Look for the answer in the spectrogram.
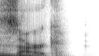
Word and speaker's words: Xarq: And its name is Zark. It's spelled X-A-R-Q instead of Z-A-R-K.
